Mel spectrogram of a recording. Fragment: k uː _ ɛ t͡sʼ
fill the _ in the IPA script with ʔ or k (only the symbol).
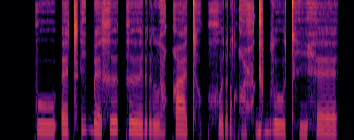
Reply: ʔ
